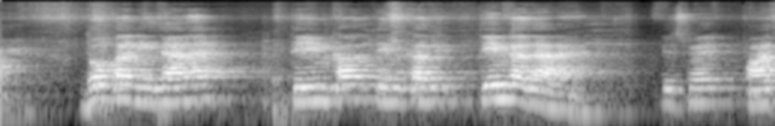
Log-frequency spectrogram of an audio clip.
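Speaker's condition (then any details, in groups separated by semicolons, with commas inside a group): No condition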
